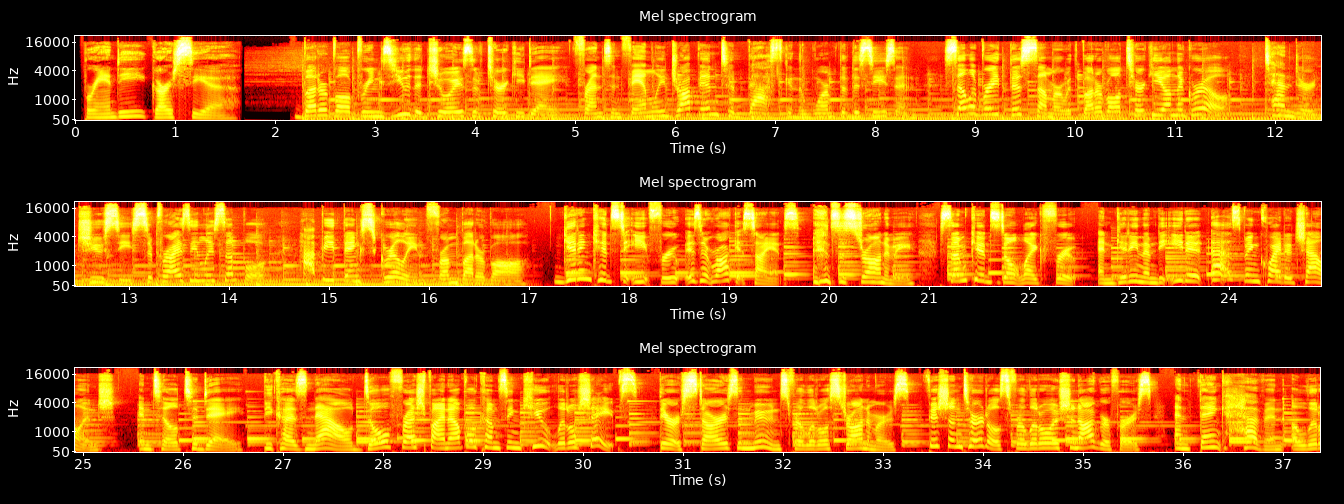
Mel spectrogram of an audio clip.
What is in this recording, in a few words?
Commercial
